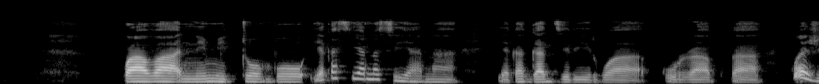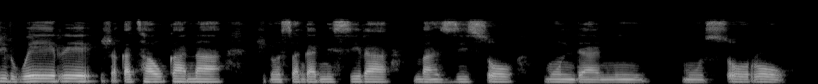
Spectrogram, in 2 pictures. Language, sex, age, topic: Ndau, female, 25-35, health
